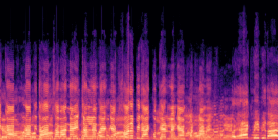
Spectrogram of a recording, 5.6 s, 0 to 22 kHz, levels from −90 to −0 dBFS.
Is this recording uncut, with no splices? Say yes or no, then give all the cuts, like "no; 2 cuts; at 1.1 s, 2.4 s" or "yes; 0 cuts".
no; 2 cuts; at 2.3 s, 4.6 s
